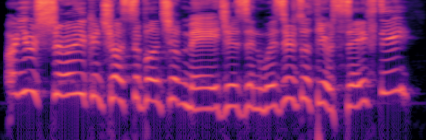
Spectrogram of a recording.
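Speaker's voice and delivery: loud, high preacher voice; a zealot rousing the street; loud preaching. Acted. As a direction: preach it to the crowd at full volume. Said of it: "in a loud voice".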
